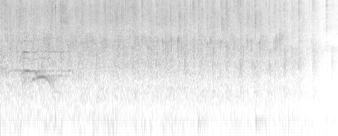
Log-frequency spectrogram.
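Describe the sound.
Audience applause welcomes a speaker at a summit morning session. Dense, sustained clapping holds steady for several seconds, then thins and fades toward the end.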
